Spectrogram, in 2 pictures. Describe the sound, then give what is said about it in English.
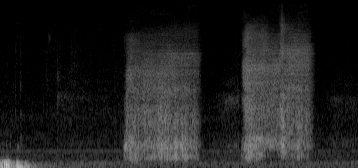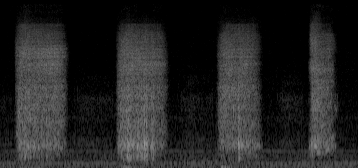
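Six forceful, breathy nose blows in a steady sequence as a person blows their nose very heavily with the mic moved away from the face, each a rough hissing burst lasting about a second, separated by short pauses, with no talking. “For those of you who are audio listeners, I'm moving the mic away from my face and I'm about to blow my nose very heavy.”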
